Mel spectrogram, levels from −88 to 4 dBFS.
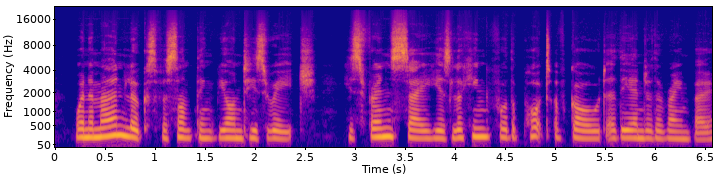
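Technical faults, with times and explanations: Throughout, Bluetooth LC3 compression: the speech has a clearly audible breathy, grainy edge, with the top end sounding thin and hissy rather than clean. That's likely the LE Audio codec working at a modest rate, which fits around 48 kbps with 10 ms frames. Much of the upper spectrum gets zeroed and replaced with filler noise, so the fine detail up there turns to fizz.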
